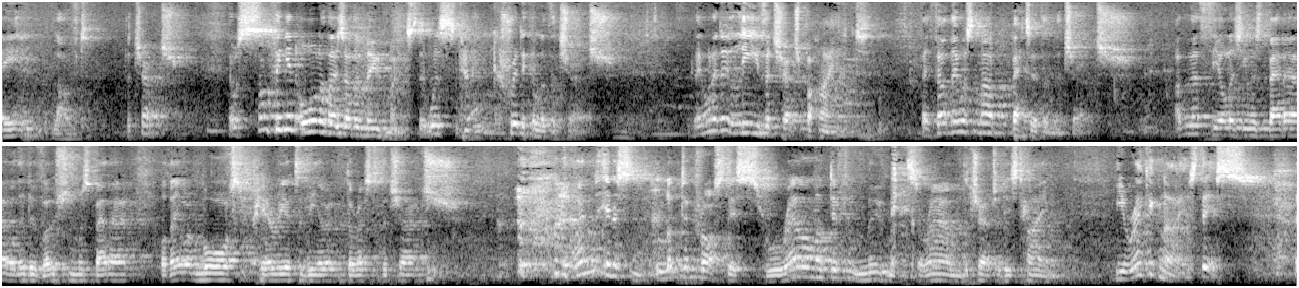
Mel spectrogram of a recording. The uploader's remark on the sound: This podcast was recorded at the 2019 OMS Vow Ceremony in Belfast Ireland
